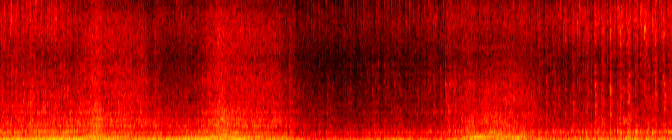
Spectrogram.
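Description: A second drag car engine revs and rumbles nearby.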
